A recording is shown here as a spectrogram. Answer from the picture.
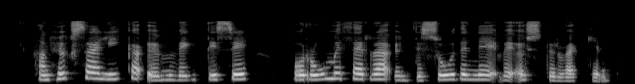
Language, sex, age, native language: Icelandic, female, 40-49, Icelandic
